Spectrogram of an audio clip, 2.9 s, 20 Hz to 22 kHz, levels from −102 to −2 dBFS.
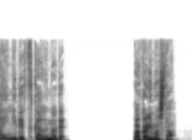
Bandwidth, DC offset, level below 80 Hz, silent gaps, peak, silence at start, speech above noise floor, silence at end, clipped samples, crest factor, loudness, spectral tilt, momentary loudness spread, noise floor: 16 kHz; under 0.1%; -56 dBFS; none; -2 dBFS; 0 s; over 74 dB; 0.3 s; under 0.1%; 16 dB; -17 LUFS; -5 dB/octave; 7 LU; under -90 dBFS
